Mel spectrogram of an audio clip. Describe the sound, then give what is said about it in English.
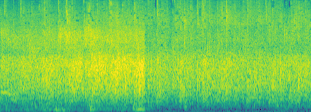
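Steady applause from an audience in a tent welcomes a speaker onto the stage, a dense wash of many hands clapping at once that holds at a fairly even level, dipping slightly partway through before carrying on. “So please welcome her with a very warm round of applause.”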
